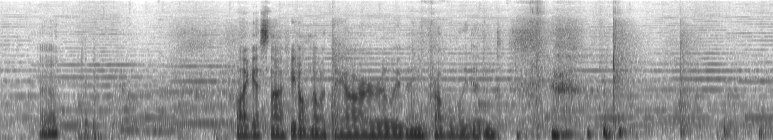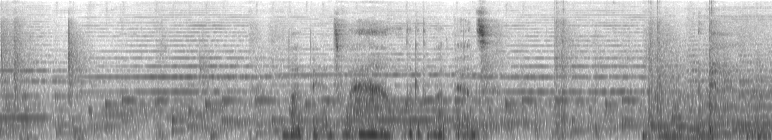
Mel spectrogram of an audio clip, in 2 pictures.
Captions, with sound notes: No? Probably not. Well I guess not if you don't know what they are really than you probably didn't. (Laughs) The bunkbeds. Wow! Look at the bunkbeds!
